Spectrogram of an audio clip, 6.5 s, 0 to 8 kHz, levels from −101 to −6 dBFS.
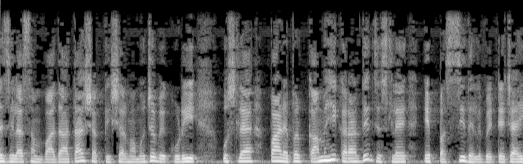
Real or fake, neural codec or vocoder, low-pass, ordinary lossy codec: real; none; 7.2 kHz; none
